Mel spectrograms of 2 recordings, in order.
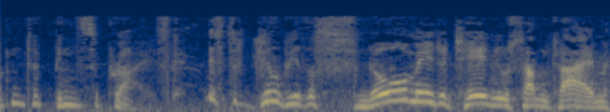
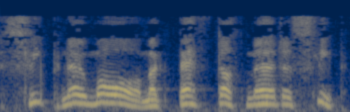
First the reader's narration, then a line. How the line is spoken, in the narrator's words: cried out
